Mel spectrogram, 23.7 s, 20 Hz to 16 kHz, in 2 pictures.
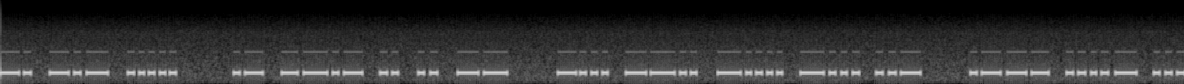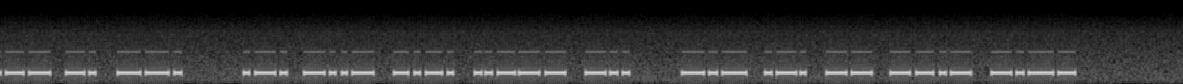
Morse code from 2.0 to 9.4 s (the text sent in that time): AQIIM BZ6BU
